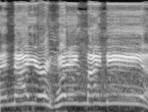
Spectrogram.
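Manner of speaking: outraged shout. Acted. Complaining mid-fight.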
